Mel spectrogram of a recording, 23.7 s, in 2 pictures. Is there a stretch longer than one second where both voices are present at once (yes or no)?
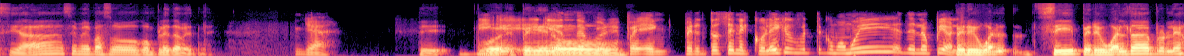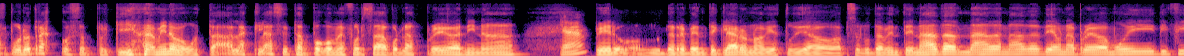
yes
